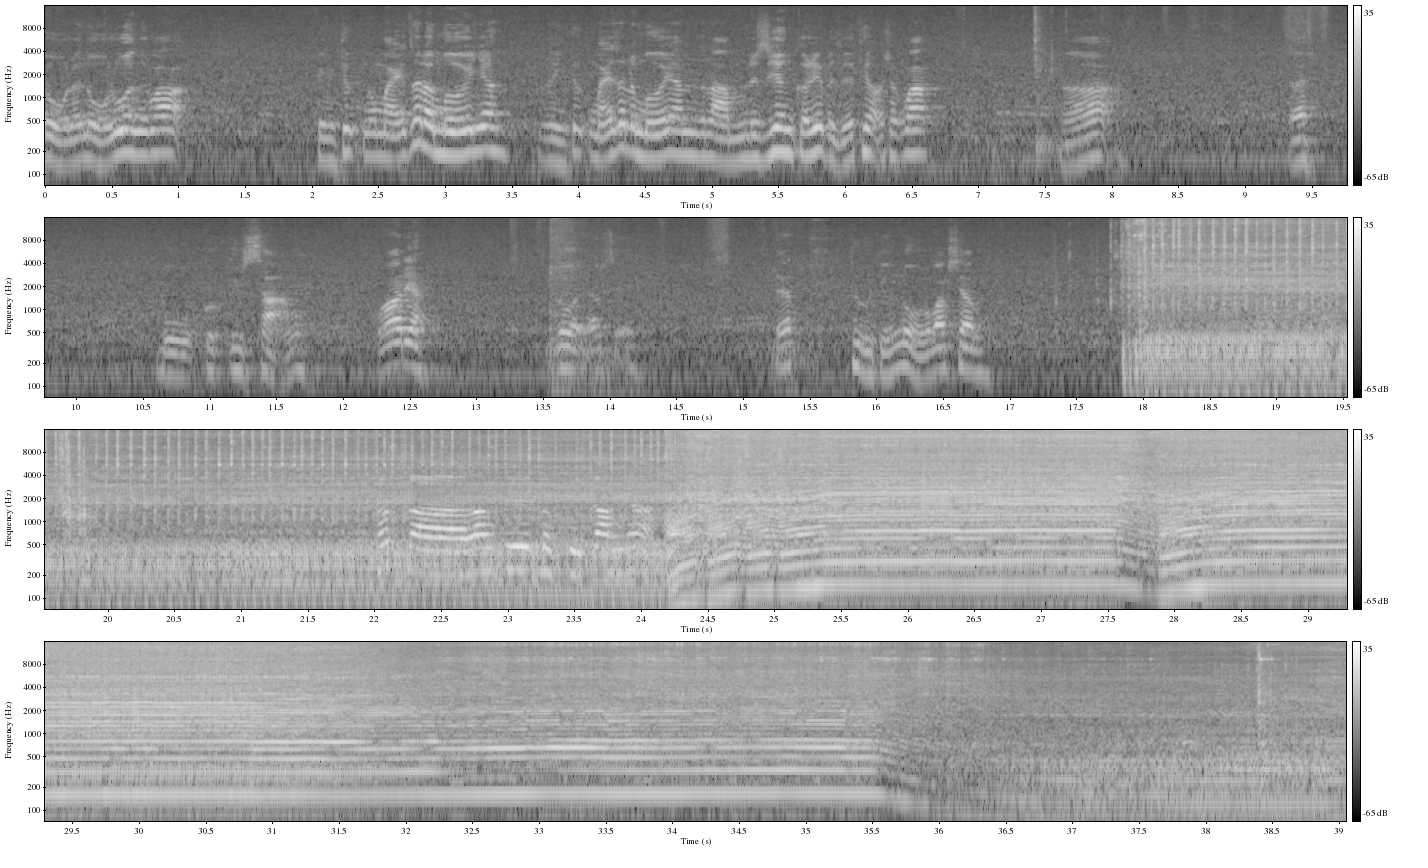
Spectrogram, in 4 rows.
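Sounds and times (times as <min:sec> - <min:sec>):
brush cutter engine running: 0:17.7 - 0:39.0.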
